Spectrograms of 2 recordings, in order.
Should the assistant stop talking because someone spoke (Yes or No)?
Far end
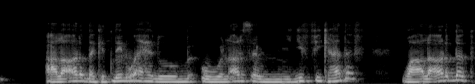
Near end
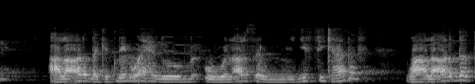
No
